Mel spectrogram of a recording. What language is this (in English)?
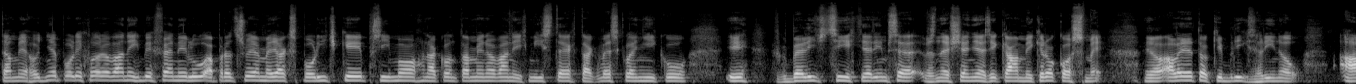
Czech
